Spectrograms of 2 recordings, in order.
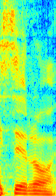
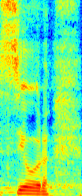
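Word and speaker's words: sure: यह होगा इसका सही उच्चारण, इसे हम पढ़ेंगे श्योर। ना तो इसे सूर्य पढ़ेंगे ना तो सर पढ़ेंगे, कुछ नहीं आपको पढ़ना है, इसे केवल और केवल आप श्योर पढ़ेंगे।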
